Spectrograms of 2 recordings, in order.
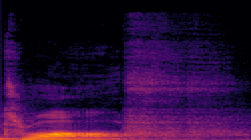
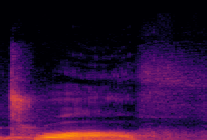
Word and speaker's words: trough: We say trough, right? We pronounce F, we pronounce like ah. This is the trough.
